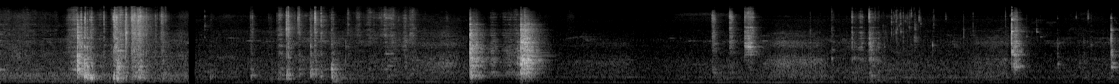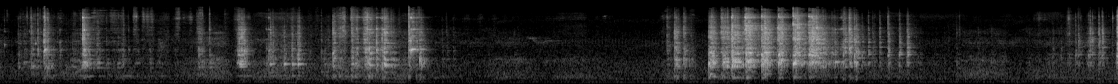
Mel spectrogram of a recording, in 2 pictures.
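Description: Metal dip basket holding a lawn mower carburetor clinking and rattling against the rim of a can of carburetor parts cleaner as it is lifted by its wire handle. A string of sharp separate clinks, with a longer rattle near the end.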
